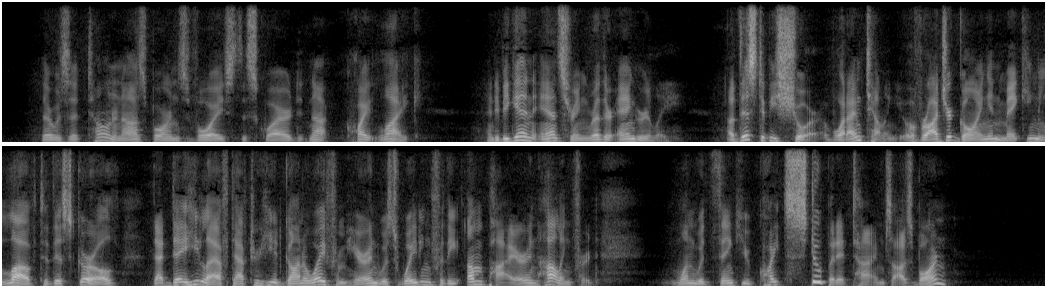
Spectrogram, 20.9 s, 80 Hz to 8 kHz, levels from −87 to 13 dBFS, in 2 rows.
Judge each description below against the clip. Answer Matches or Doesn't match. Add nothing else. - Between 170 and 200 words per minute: Matches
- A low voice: Matches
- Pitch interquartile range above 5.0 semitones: Matches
